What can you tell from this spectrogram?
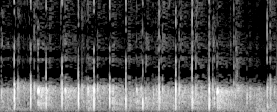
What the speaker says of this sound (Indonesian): sambil kita beri aplaus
